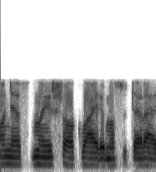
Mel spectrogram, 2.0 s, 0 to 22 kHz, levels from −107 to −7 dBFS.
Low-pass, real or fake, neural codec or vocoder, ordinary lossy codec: 3.6 kHz; real; none; Opus, 32 kbps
